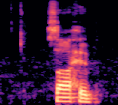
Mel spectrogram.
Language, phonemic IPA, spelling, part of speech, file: Moroccan Arabic, /sˤaːħɪb/, صاحب, noun, LL-Q56426 (ary)-صاحب.wav
- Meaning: friend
